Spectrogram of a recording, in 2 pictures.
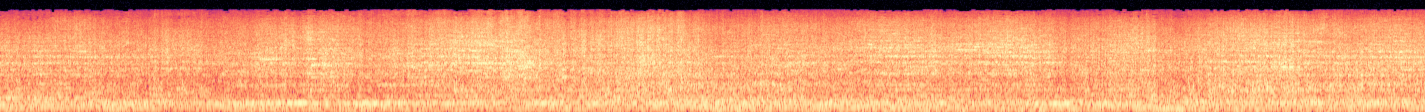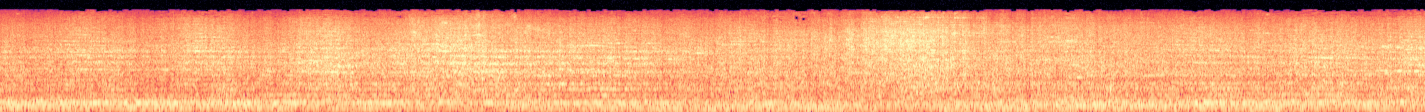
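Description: A train rolling past close by for the whole stretch: a steady, loud rumble of wheels on rail, with faint irregular clacks and ringing, high steady tones over it.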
